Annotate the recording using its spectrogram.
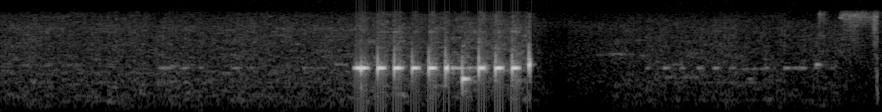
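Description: A short burst of rapid electronic beeping near the middle: about a dozen quick beeps on one steady high pitch, lasting under a second, in otherwise near silence.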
